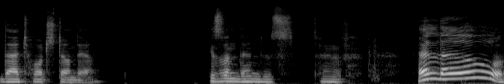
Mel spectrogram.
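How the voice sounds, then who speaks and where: A fairly slow pace in a German accent. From Germany. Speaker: gaming streamer. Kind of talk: casual live-stream commentary. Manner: halting, filler-heavy.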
